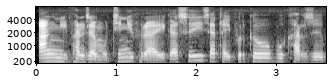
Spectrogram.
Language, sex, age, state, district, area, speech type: Bodo, female, 45-60, Assam, Kokrajhar, rural, read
